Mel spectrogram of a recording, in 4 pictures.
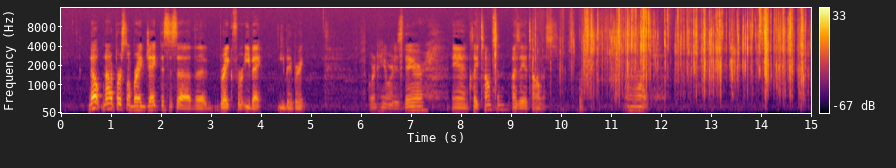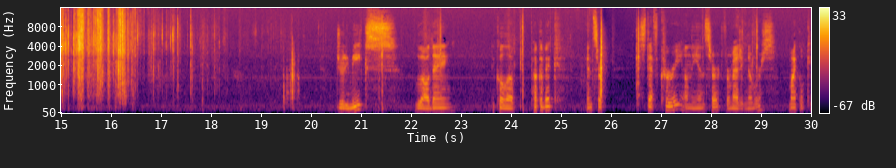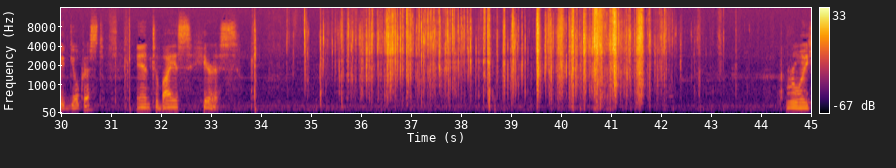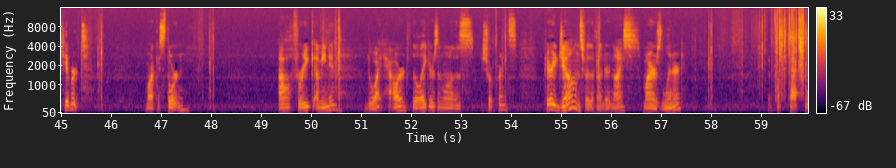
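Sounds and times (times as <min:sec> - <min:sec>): foil wrapper tearing and crinkling: 0:10.0 - 0:18.2, 0:34.5 - 0:42.8, 0:58.9 - 0:59.9.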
